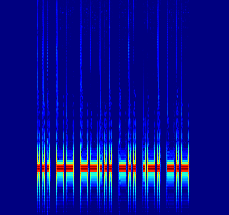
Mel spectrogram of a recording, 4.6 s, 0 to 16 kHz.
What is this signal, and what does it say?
Morse code, heard as a keyed tone, about 25 wpm, 700 Hz. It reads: SM7DRK
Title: DXCC-100 Call Signs - 6 Characters - Repeated 2x - 25wpm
